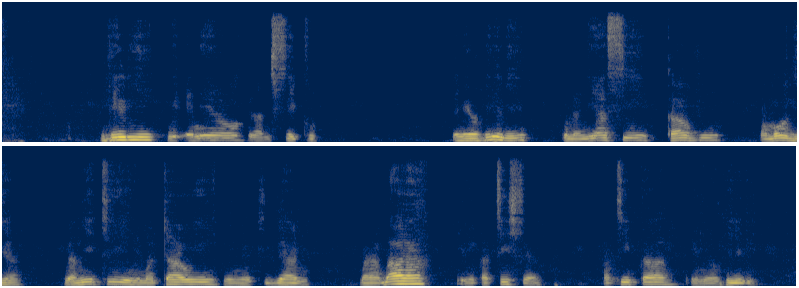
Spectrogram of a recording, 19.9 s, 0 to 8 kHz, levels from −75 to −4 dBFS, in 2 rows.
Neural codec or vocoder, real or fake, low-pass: codec, 44.1 kHz, 2.6 kbps, DAC; fake; 7.2 kHz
